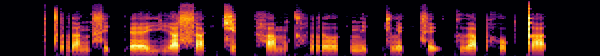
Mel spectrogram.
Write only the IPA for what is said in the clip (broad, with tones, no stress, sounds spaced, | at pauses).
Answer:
t r a˨˩ n s i˥˩ t̚ ʔ ɛː˧ j i˦˥ a̯ s a˨˩ k̚ t͡ɕ e˥˩ k̚ h a˧ m kʰ r ɤː˦˥ k̚ n i˨˩ t̚ k l e˦˥ k̚ s e˨˩ ʔ k ɯ˥˩ a̯ pʰ o˥˩ k̚ t a˦˥ t̚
